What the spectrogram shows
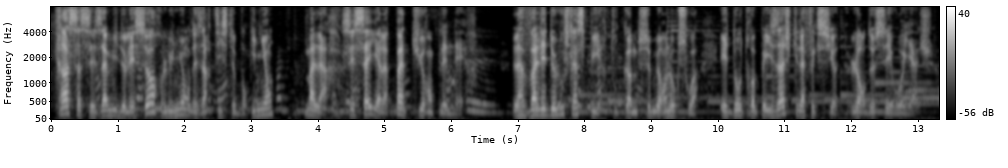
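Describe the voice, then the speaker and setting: A man narrating a local news report in a measured, scripted reading. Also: medium pitch, lively intonation, soft background music. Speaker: voice-over reporter.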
